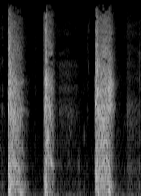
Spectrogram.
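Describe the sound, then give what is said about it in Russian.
A man coughs three times in short, harsh bursts. The first two come close together, and the third follows after a longer pause. There are no voices. “Закашлялся опять Володька, скрывая этим свое волнение.”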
